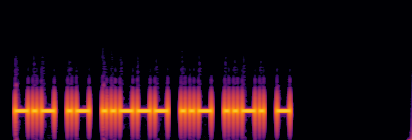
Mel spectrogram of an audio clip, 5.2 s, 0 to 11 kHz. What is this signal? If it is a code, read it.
Morse code, heard as a keyed tone, about 21 wpm, 700 Hz. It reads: KA2UFT
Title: USA Callsign DE Callsign 22wpm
